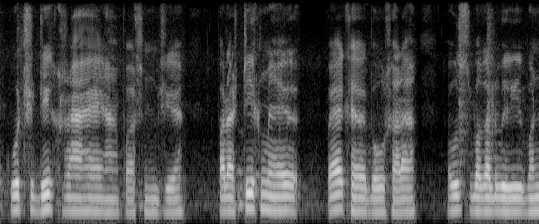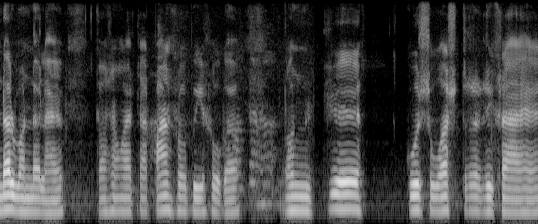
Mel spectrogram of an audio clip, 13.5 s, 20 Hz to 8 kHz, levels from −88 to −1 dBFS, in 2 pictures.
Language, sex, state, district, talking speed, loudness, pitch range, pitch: Hindi, male, Chhattisgarh, Balrampur, 140 wpm, -24 LUFS, 125-140 Hz, 130 Hz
